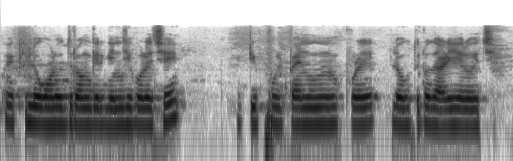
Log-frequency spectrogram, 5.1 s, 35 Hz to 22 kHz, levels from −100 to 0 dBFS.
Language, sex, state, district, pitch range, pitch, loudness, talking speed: Bengali, male, West Bengal, Cooch Behar, 150-155 Hz, 150 Hz, -14 LUFS, 165 wpm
